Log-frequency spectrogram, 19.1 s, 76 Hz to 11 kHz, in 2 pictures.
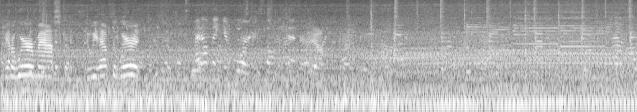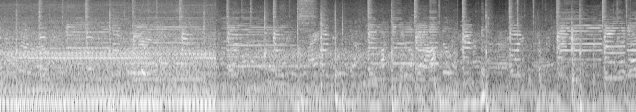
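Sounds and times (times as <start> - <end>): boat engine running: 0.0 - 19.0
background music with a beat: 5.6 - 19.0.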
